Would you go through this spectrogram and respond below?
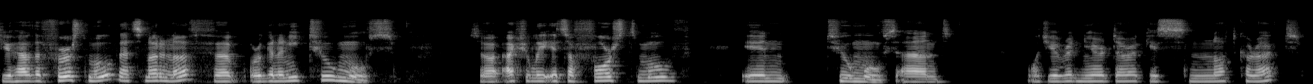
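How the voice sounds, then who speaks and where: Slow, halting Icelandic man coaching. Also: on the high side. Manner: halting, deliberate, with long pauses. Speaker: guest chess coach. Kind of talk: live online lesson, talking through puzzles to students.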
